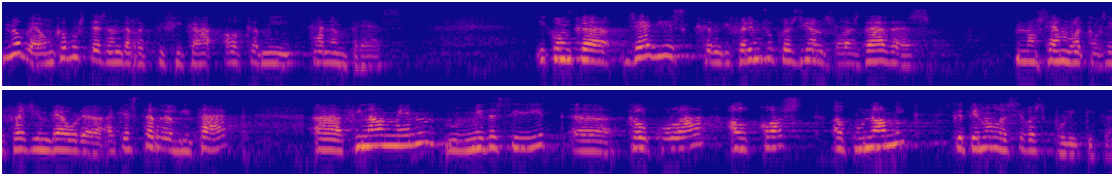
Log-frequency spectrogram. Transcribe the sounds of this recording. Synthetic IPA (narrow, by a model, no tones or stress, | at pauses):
noβɛwŋkəβust̪ɛzand̪ərək̚t̪ifikaəlˠkəmikanəmpɾɛs | ikɔŋkəʒaeβiskənd̪ifəɾenzukəzionzləzðaðəz | nosɛmbləkəlˠzifaʒimbɛwɾəːkɛst̪əreəlit̪at̪ | əfinalˠmenmeðəsiðit̪̚əkəlˠkulaəlˠkɔst̪ | əkunɔmikːət̪enənləsːeβ̞əspulit̪ikəs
